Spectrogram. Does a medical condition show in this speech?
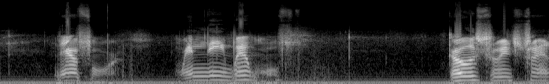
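Yes: cerebral palsy.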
